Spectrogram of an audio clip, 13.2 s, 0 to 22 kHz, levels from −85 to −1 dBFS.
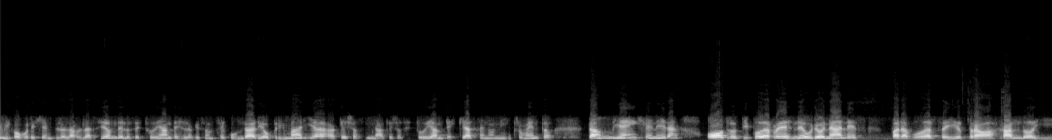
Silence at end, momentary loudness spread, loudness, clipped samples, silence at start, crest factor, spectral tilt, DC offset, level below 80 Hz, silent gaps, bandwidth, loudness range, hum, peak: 0 s; 15 LU; -22 LUFS; under 0.1%; 0 s; 20 dB; -4.5 dB/octave; under 0.1%; -74 dBFS; none; 5.8 kHz; 7 LU; 50 Hz at -75 dBFS; -2 dBFS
